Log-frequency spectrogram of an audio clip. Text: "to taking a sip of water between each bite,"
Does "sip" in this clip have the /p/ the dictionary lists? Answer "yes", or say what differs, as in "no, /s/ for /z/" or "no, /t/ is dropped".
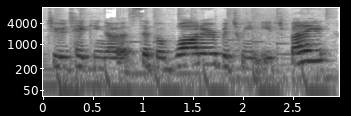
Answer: yes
